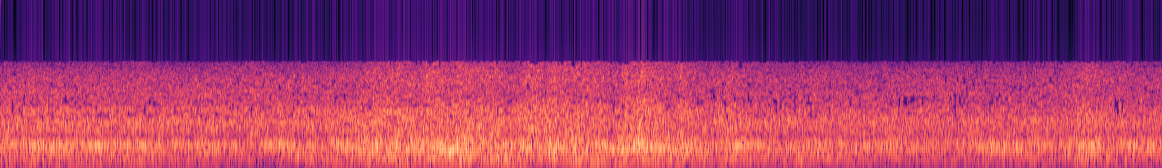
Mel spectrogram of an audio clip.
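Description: A shredder machine grinds and roars steadily.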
